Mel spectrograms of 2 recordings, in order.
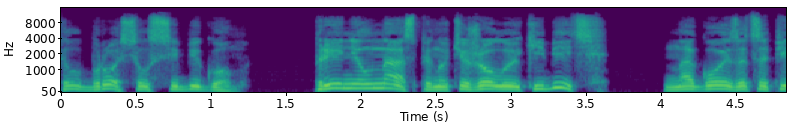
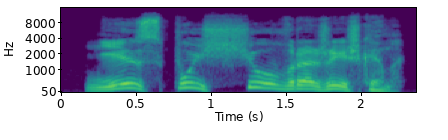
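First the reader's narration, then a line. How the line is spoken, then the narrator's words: Repeated through gritted teeth. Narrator (Russian): повторял сквозь зубы Марнава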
